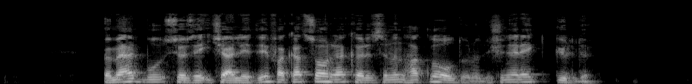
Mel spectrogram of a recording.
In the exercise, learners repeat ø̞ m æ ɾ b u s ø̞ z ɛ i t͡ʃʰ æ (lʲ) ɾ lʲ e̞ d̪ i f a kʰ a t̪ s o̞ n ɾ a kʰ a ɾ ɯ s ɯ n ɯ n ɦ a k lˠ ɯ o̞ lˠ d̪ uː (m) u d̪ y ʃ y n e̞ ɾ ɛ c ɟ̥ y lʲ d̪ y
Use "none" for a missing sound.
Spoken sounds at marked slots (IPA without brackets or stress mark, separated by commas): none, n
